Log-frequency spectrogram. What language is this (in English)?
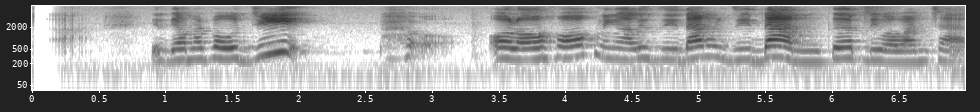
Sundanese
